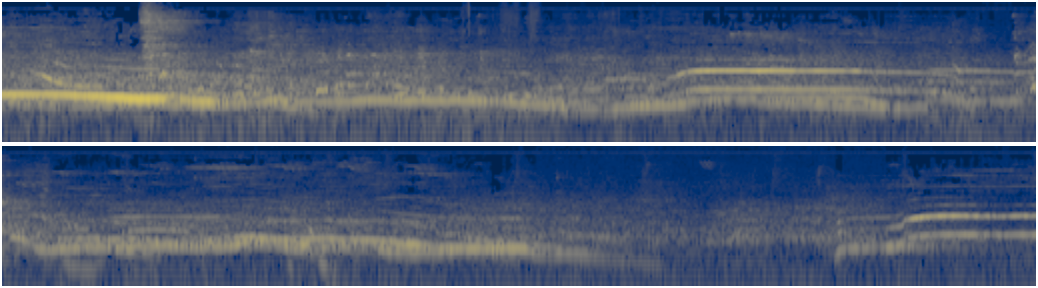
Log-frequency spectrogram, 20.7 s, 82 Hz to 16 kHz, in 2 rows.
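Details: Several gray wolves howl together in long, overlapping, wavering tones that rise and fall, recorded in Olomouc on 29 August 2013.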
